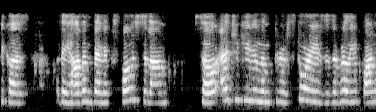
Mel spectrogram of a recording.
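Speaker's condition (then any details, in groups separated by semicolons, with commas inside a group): Cerebral palsy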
